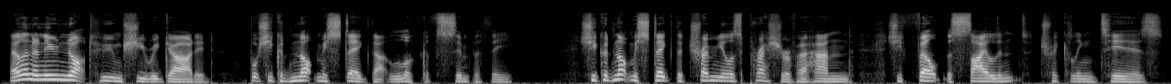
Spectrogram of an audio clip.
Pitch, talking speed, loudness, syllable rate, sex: 145 Hz, 160 wpm, -19 LUFS, 4.6 syllables/s, male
